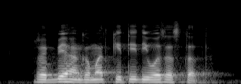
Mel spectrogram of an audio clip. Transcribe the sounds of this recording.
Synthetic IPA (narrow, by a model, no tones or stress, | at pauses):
ɾəbiɦə̃ŋɡəmat̪̚kit̪iːd̪iʋəsəst̪at̪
